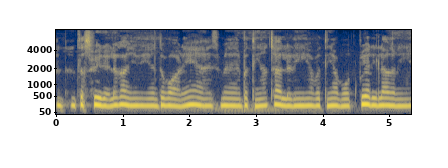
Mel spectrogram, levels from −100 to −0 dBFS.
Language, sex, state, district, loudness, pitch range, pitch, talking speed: Hindi, female, Delhi, New Delhi, -15 LUFS, 210-220 Hz, 215 Hz, 190 wpm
